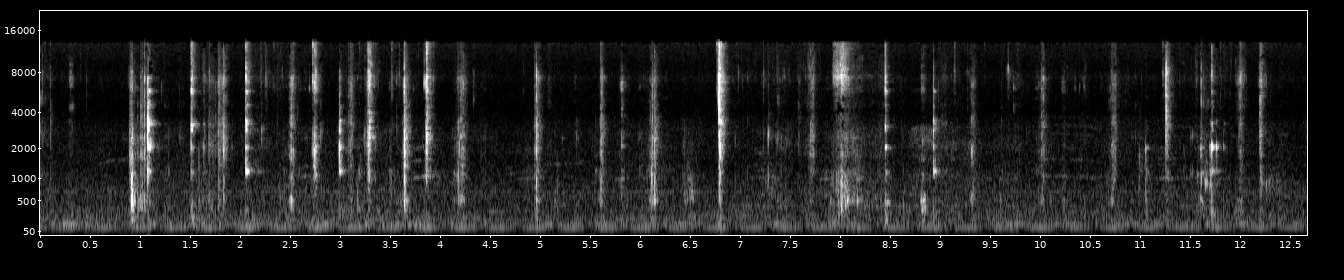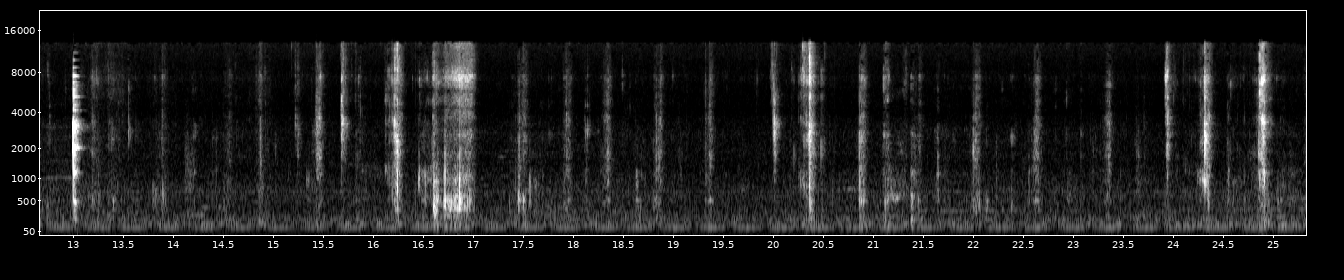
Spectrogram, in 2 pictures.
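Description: Close-miked chewing and crunching of rice with fresh cucumber and green vegetable stalks, with many short sharp clicks and scrapes of a plastic spoon and fork on the plate.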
